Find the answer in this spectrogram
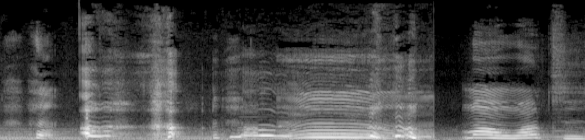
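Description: A woman moaning and wailing in pain: a few short cries, then a long wail that rises and falls, and a wavering cry near the end.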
